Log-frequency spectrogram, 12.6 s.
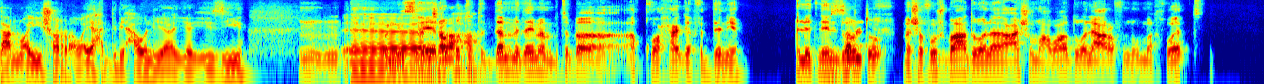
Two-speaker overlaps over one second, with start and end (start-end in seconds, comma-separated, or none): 3.4-4.8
